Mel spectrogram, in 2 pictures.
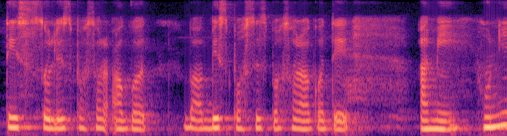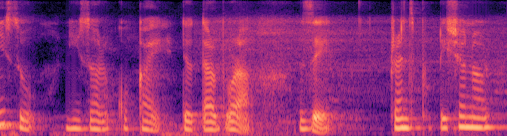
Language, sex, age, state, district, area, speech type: Assamese, female, 18-30, Assam, Kamrup Metropolitan, urban, spontaneous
